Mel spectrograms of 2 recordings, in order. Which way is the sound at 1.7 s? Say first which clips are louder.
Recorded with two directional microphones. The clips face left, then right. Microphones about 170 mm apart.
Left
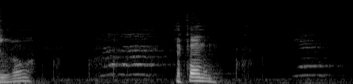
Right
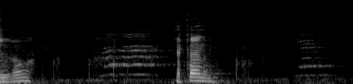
Left 3 dB; 10° left (ahead or behind).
